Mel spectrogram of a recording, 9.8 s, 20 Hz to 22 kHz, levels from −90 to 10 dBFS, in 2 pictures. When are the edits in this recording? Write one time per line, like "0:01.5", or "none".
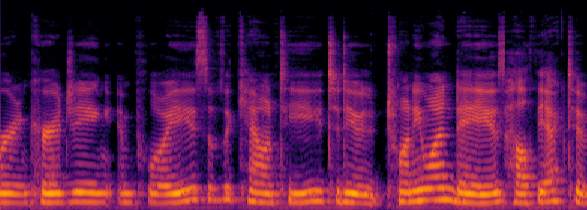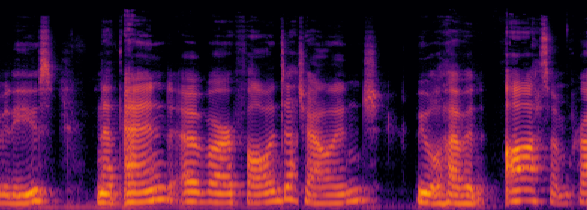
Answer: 0:04.2
0:05.9
0:07.4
